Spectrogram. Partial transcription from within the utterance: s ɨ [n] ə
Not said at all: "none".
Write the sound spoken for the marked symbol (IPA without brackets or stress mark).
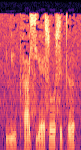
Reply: t̪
